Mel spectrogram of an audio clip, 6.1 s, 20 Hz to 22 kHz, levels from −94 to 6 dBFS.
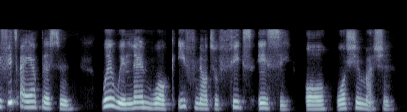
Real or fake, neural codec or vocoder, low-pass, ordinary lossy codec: fake; codec, 16 kHz, 1.1 kbps, Voila-Tokenizer; none; none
